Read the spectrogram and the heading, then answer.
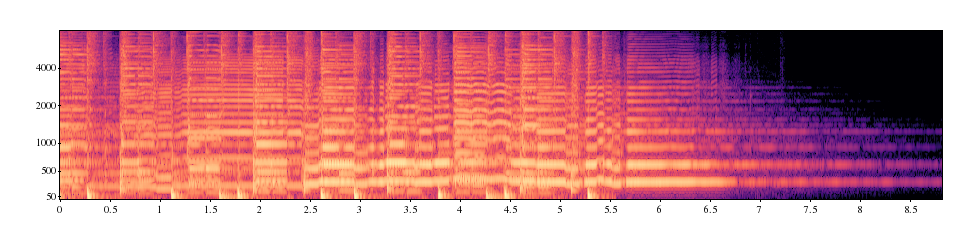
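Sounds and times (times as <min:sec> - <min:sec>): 
guitar: 0:00.0 - 0:05.8
chilled saxophone: 0:00.0 - 0:08.0.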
